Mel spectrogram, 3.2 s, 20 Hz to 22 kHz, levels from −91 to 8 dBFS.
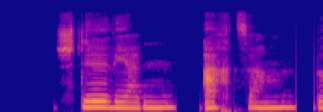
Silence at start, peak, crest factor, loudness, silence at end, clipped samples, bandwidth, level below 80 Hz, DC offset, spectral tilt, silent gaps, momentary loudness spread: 0.55 s; -8 dBFS; 18 dB; -25 LUFS; 0 s; under 0.1%; 13.5 kHz; -60 dBFS; under 0.1%; -5.5 dB/octave; 0.73-0.77 s, 1.75-1.99 s, 2.96-3.13 s; 10 LU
